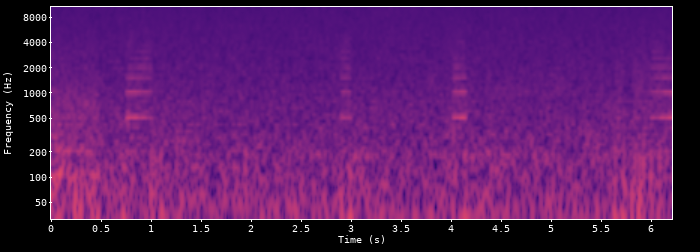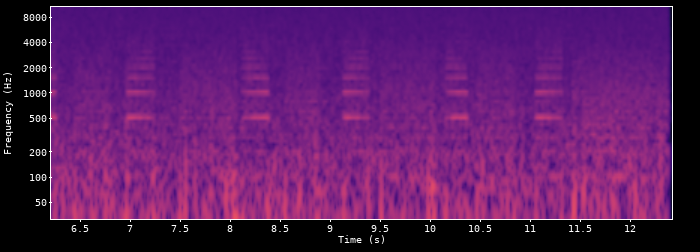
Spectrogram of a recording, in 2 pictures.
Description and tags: The noisy soundcard on my laptop at it's worst.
